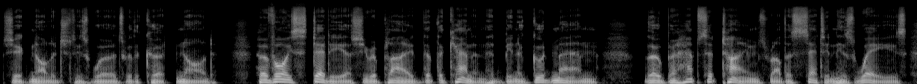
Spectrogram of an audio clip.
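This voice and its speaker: A man reading a scripted mystery story in a formal, measured literary manner, as an audiobook narrator. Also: rumbling low, darkish tone, breathy edge, dry recording, clean studio sound.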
